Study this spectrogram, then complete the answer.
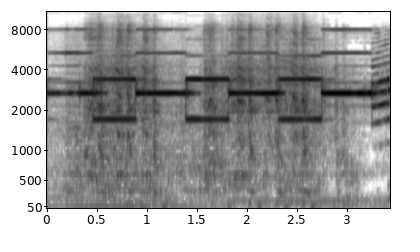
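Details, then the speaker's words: Honda Supra X 125 with an alarm fitted without cutting wires (tapped into pulser and ignition-on wires): the engine is kicked while the alarm is locked, won't start, and the shrill warbling siren sounds in repeated bursts. "kita engkol tidak hidup ya teman-teman Oke jadi kalau posisi dikunci kemudian dicuri orang ya ini e tidak akan bisa hidup Ya kalau posisi dikunci ya oke teman-teman"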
